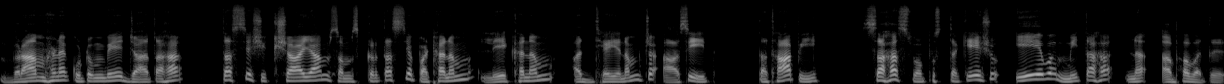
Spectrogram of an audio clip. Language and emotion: Sanskrit, neutral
